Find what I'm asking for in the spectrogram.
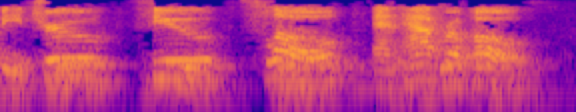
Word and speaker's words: apropos: I want you to say that top line with me, but before we do, notice the pronunciation of that last word. It is apropos. Apropos. I don't know what language that comes from with the S on the end, but apropos means to the point, pertinent, and at an opportune time.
